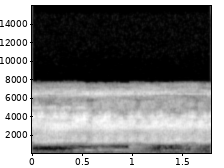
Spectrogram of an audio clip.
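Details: Night chorus of many kinds of frogs, small and large water frogs among them, heard outdoors in the dark: a dense, steady high-pitched trilling wall of sound with no clear gaps.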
